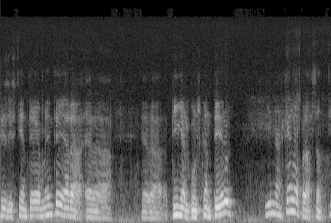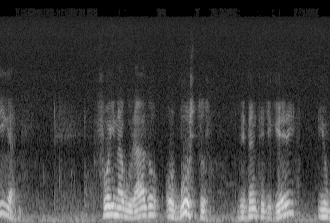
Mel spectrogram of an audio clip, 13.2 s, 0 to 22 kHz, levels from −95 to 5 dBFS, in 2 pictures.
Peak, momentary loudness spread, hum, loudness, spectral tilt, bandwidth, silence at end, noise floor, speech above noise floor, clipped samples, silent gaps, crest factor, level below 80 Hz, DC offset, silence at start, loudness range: -4 dBFS; 12 LU; none; -18 LUFS; -9.5 dB/octave; 13 kHz; 0 s; -40 dBFS; 24 dB; under 0.1%; none; 14 dB; -40 dBFS; under 0.1%; 0 s; 5 LU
